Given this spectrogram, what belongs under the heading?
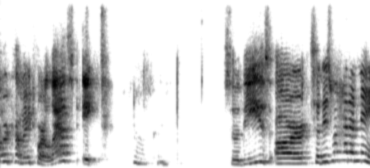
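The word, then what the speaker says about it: ætt: of eight called the eights very creatively it's spelled AE TT but it's pronounced eight because it's the word eight um so it starts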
